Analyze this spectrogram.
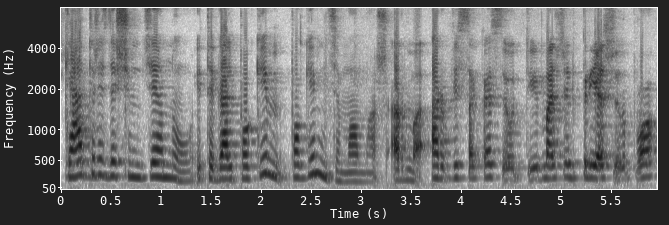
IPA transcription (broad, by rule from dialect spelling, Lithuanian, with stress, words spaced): ˈkʲæːtʊrʲɛzʲdʲɛʃʲɪm d͡zʲiɛˈnuː ˈɪtɐɪ ˈɡɐlʲ poː ˈɡʲɪm poː ˈɡʲɪmʲd͡zʲiːmoː ˈmɐʃ ˈɐr mɐ ˈɐr ʋʲɪsɐˈkɐs jɛʊ ˈtʲɪ ˈmɐʃ ɪr ˈpʲrʲiɛʃ ɪr ˈpoː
